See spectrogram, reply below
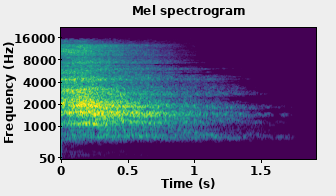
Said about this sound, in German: Und dann kannst du einfach beginnen, über die Nase tief in den Bauch einzuatmen. Du kannst auch richtig aktiv die Bauchdecke nach außen schieben. Und dann kannst du mal hörbar über den Mund ausatmen.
